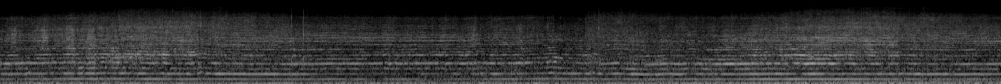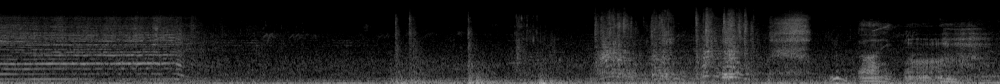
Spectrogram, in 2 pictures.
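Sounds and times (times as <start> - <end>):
electric motor whining: 0.0 - 12.5.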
